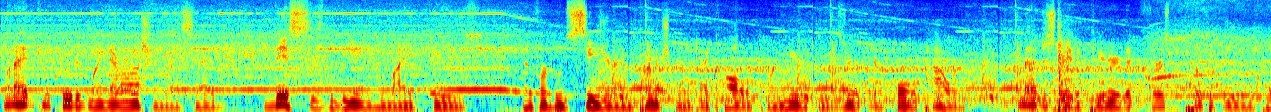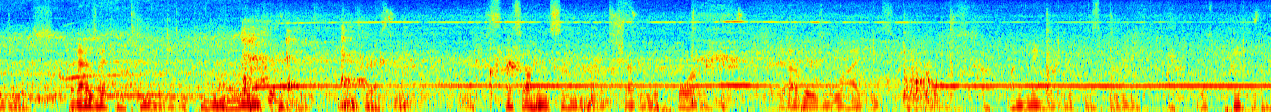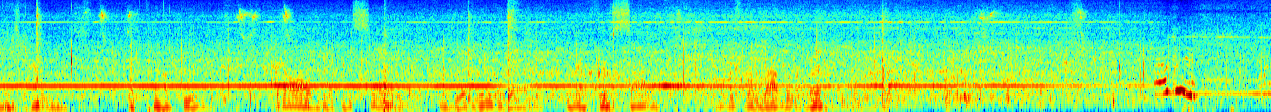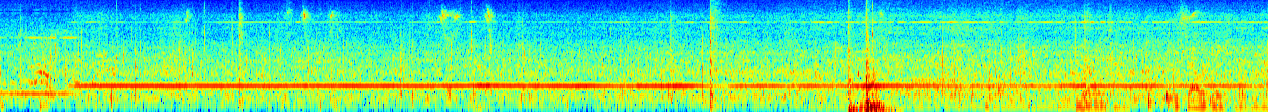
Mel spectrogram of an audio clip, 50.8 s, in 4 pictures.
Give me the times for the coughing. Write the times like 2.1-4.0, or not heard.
14.9-16.4.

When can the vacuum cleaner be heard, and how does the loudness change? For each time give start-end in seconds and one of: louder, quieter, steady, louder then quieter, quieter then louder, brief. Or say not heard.
0.0-50.7 steady.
